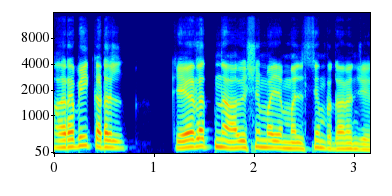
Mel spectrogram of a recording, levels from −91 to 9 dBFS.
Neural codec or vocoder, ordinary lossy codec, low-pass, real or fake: autoencoder, 48 kHz, 128 numbers a frame, DAC-VAE, trained on Japanese speech; none; 14.4 kHz; fake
